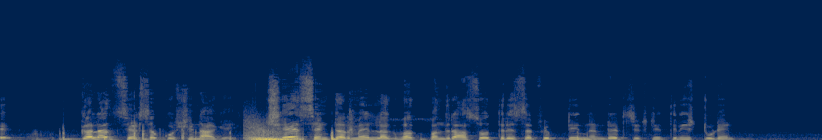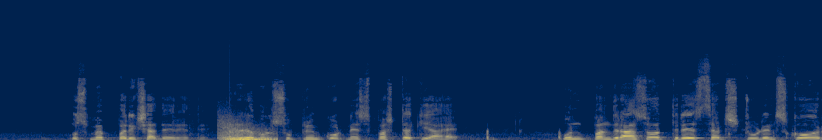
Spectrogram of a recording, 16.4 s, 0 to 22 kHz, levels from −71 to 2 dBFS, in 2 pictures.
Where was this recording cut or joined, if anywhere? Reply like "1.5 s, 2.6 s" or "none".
2.7 s, 10.5 s

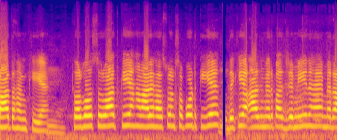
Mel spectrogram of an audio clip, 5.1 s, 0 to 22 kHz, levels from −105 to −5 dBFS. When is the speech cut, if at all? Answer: none

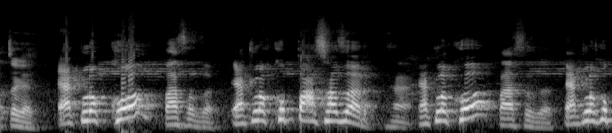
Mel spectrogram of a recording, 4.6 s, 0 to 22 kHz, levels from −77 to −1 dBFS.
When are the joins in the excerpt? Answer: none

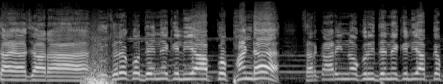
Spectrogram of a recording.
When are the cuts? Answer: 1.0 s

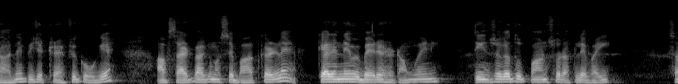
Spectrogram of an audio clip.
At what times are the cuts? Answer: 1.4 s, 3.0 s, 4.7 s

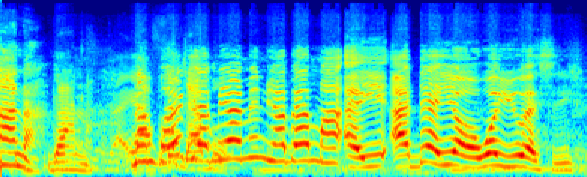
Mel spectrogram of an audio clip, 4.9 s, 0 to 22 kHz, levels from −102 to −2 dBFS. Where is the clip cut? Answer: 1.3 s

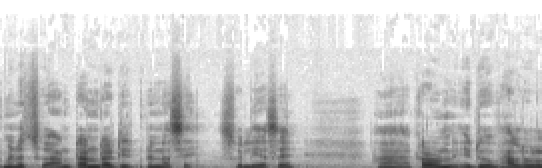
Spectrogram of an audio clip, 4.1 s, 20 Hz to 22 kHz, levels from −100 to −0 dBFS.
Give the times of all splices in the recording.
none

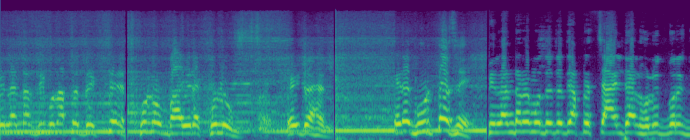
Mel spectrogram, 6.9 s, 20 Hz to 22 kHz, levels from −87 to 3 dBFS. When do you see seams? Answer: 1.3 s, 3.3 s, 4.9 s

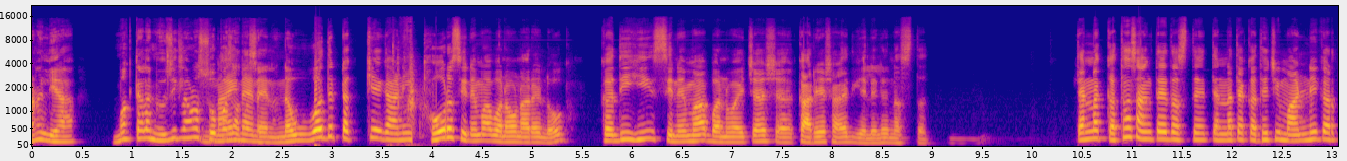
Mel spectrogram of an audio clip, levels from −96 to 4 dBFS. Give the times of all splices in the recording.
3.8 s

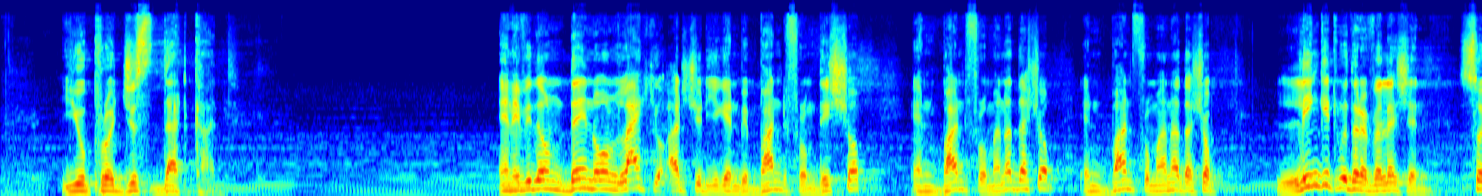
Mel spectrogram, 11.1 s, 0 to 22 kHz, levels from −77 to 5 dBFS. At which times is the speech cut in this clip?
1.6 s, 3.0 s

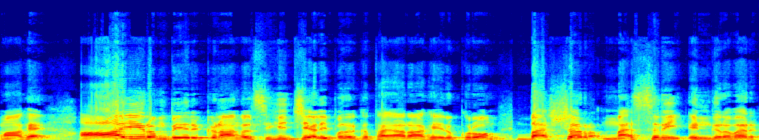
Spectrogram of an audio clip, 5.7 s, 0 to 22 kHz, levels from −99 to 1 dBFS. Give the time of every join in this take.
3.8 s

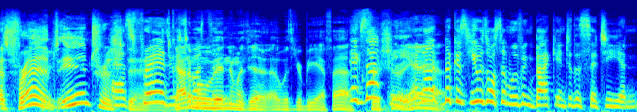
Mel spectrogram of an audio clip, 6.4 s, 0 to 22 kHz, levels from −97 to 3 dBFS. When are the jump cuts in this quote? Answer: none

